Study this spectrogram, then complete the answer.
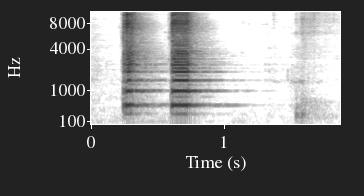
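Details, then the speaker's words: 2011 C6 Corvette dual horn set bench-tested on a 12 V supply, hand over one horn: two short thin high-pitched honks with no deeper low tone; the low-note horn has failed, leaving the horn weak and high-pitched. "Yeah, and you can hear the difference there. It doesn't sound like this one's honking at all. So let's get that thing in there a little better. Yep, so this side's not working."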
